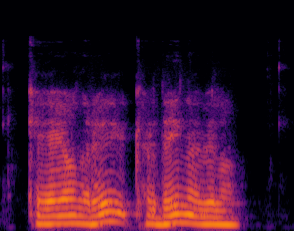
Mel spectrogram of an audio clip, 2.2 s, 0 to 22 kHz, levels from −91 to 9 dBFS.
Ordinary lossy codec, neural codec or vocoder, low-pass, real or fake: Opus, 24 kbps; none; 10.8 kHz; real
